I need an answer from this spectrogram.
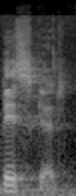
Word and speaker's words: BSCT: In fall 2002, a psychologist and a psychiatrist from Guantanamo's Behavioral Science Consultation Team, BSCT, pronounced Biscuit, and the individuals are known as Behavioral Science Consultants, BSCs.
